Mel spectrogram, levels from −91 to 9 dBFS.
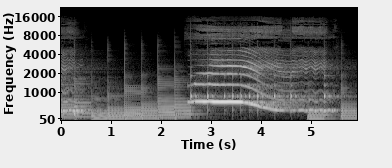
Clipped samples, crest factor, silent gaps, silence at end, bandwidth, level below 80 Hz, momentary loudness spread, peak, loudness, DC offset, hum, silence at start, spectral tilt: under 0.1%; 14 dB; none; 0 s; 14.5 kHz; -40 dBFS; 19 LU; -2 dBFS; -14 LUFS; under 0.1%; none; 0 s; -5 dB/octave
